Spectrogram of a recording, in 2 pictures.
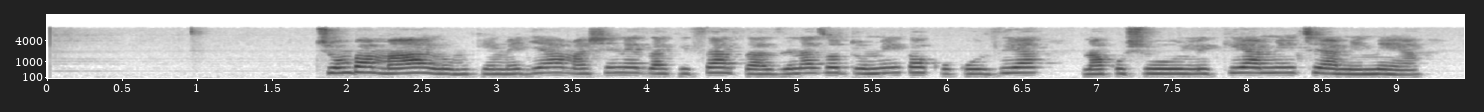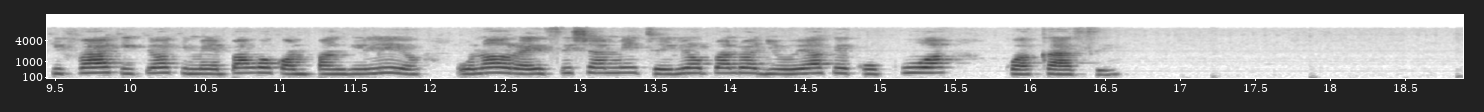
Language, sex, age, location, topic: Swahili, female, 25-35, Dar es Salaam, agriculture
